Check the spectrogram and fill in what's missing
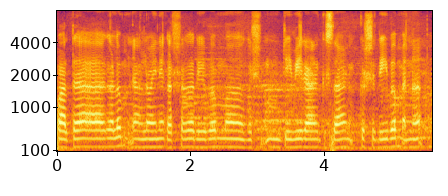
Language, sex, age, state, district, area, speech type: Malayalam, female, 45-60, Kerala, Pathanamthitta, rural, spontaneous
